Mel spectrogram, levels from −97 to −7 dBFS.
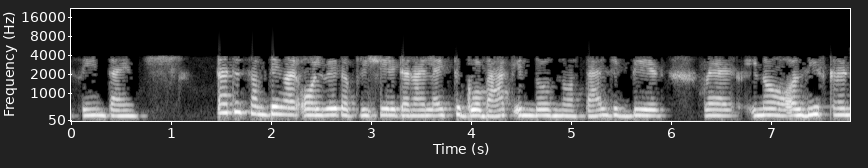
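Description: From start to finish the speech shows tandem speech coding: two speech coders in series, consistent with G.726 followed by low-rate AMR-NB, each coding the already degraded output of the one before. Nothing is present above 3.8 kHz, and the sound is rough, muffled and warbly.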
